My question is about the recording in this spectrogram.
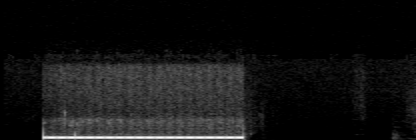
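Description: Telephone ringback tone of an outgoing call: one steady ring about two seconds long that starts about half a second in and cuts off sharply. The call is ringing, waiting to be answered.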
